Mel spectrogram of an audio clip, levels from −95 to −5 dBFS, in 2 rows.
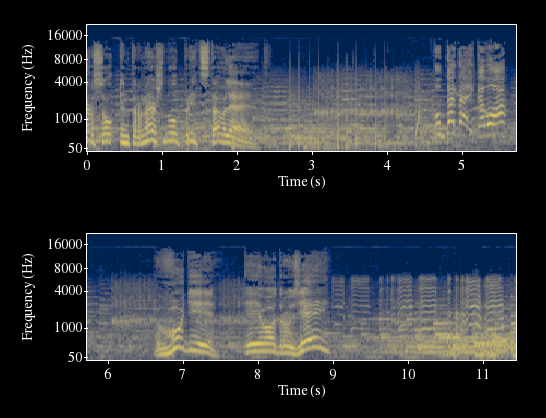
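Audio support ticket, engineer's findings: Train of clicks, 2.69 to 4.10 s. About ten near-identical clicks, regular spacing, roughly 7.9 per second, peaking around 10 dB above the programme sound. Likely electrical interference from nearby equipment or a faulty connection or power supply injecting periodic pulses into the signal path.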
